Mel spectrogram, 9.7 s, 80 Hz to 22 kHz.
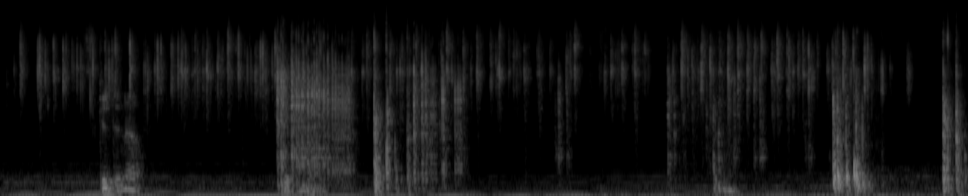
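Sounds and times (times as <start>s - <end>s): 
speech: 1.0s - 1.6s, 2.8s - 3.2s
dice clattering and bouncing across a hard tabletop during a game: 2.7s - 5.8s, 6.7s - 9.6s.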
